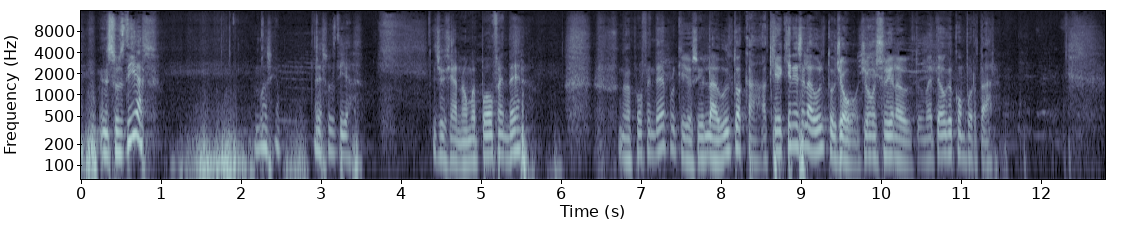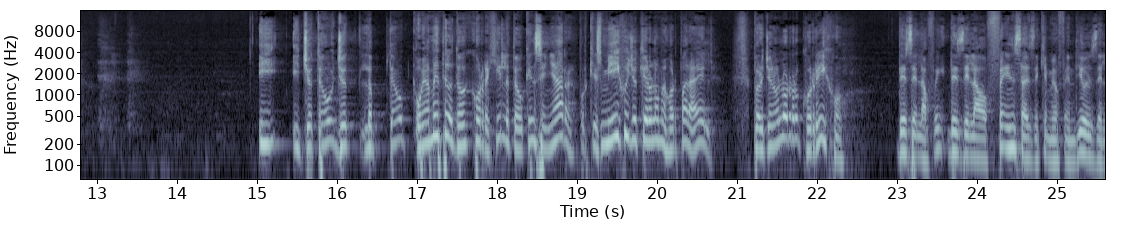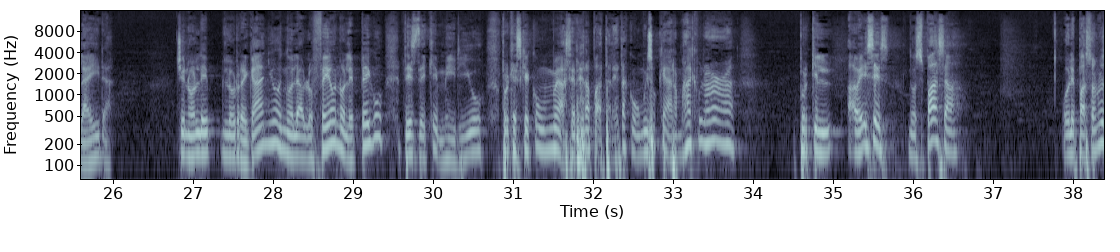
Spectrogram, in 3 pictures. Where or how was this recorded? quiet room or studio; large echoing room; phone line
large echoing room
